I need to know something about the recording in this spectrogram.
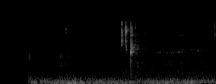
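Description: Quiet room tone with one faint, short click about a second and a quarter in.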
